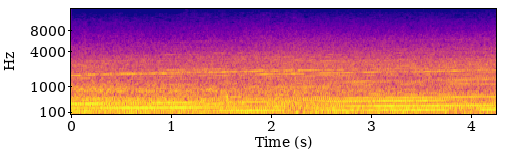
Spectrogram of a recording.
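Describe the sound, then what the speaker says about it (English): Mercedes GT3 race car engine in a sim racing game at Watkins Glen, a steady loud droning whine holding near-constant pitch with slight rises, continuous and close with no talk over it. "we're doing 10 laps around Watkins Glen in the Merc GT3 car"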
